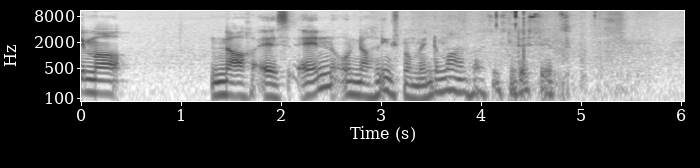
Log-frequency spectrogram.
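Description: A man lectures calmly, heard from a distance in a room with some echo.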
